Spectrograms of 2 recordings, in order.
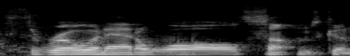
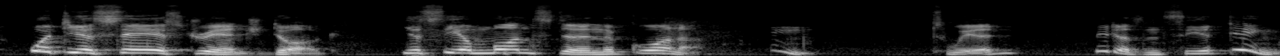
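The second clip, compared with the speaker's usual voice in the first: put-on Jamaican accent, dry, high, swooping, sing-song; 8 semitones higher, 4 dB louder than usual. Voicing Grim over there in the corner, trying Grim's Jamaican accent. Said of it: "I don't know if I can even do a Grim accent".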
